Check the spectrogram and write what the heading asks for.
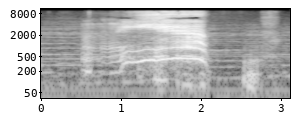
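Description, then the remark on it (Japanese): A person imitates a newborn baby's cry, voicing it like a large amount of water forcing through a thin tube: one strained, high-pitched wail that swells for about a second and cuts off sharply, followed by a brief quieter vocal sound. Fairly loud. “赤ちゃんの泣き真似をするときね。”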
